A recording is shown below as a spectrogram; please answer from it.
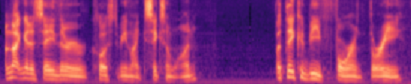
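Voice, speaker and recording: A man's voice: fairly low pitch, animated, moderate pace, no echo. A man hosting a casual sports predictions chat in an easygoing, laid-back way. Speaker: podcast host.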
